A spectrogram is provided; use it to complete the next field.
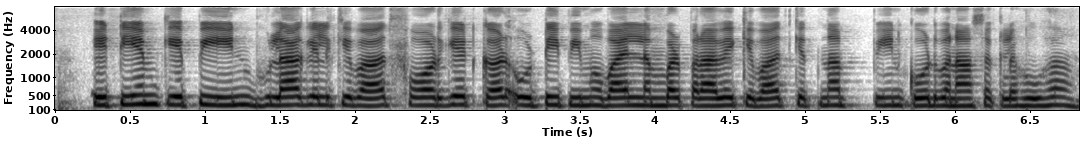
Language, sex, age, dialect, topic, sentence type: Magahi, female, 46-50, Western, banking, question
